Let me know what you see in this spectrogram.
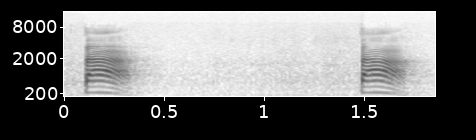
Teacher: các bạn sẽ đọc gấp đôi lên, căng gấp đôi lên nhưng không bật hơi. Chính xác từ này chính là chữ tờ trong tiếng Việt đấy ạ.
